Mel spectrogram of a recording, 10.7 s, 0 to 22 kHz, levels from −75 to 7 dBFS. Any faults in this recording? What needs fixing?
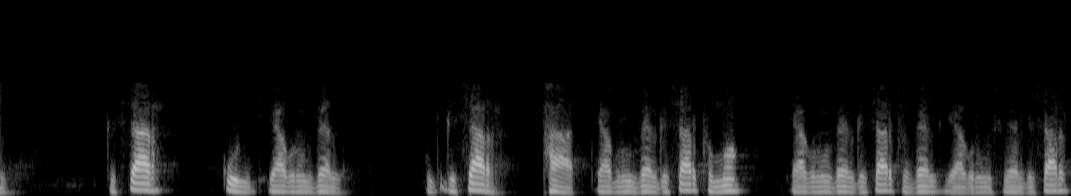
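The speech carries G.729 codec damage from start to finish, and it is plainly audible. The codec rebuilds each 10 ms frame from a vocal tract filter, a pitch predictor and a few fixed pulses instead of the original waveform. The result sounds rough and slightly synthetic, and nothing above 4 kHz survives, so sibilants lose their edge. The character fits an 8 kbit/s G.729A stream. To prevent it, capture or transfer the audio over a wideband path such as G.722 or Opus rather than narrowband G.729.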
